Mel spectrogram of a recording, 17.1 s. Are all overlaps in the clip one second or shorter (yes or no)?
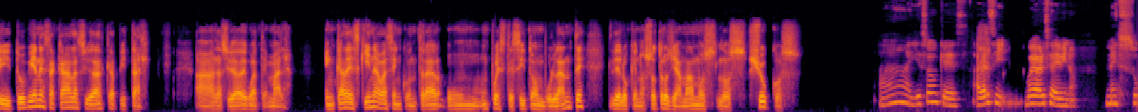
yes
